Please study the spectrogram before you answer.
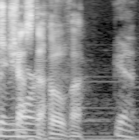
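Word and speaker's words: Częstochowa: Jeremy, because Oh, we're It's pronounced moving north. Chestahova. Yeah, Chestahova?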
